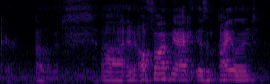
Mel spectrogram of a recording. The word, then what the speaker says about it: Afognak: And Afognak is an island. It's spelled phonetically, Afognak, just how you would think.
